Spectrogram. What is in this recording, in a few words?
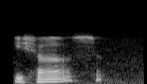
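"ich heiss", Alsatian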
